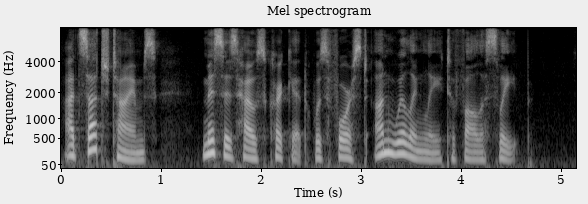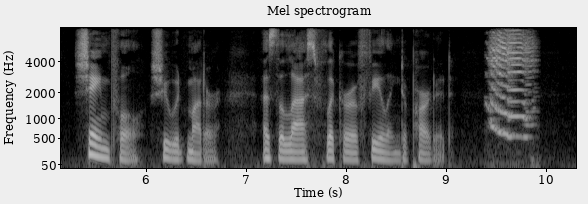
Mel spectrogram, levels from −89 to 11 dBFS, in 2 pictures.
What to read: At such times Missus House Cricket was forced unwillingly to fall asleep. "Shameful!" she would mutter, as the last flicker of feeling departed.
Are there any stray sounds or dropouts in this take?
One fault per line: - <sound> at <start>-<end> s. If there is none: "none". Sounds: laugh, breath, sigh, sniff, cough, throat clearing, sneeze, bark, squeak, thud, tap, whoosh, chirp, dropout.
- squeak at 9.4-10.0 s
